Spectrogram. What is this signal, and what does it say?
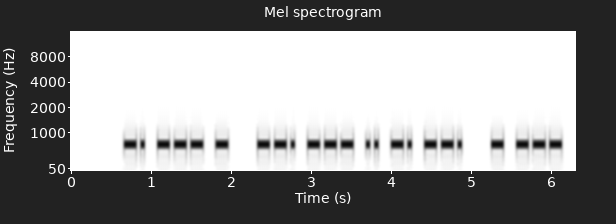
Morse code, heard as a keyed tone, about 23 wpm, 700 Hz. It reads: NOT GOING TO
